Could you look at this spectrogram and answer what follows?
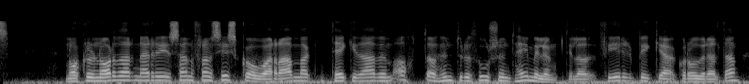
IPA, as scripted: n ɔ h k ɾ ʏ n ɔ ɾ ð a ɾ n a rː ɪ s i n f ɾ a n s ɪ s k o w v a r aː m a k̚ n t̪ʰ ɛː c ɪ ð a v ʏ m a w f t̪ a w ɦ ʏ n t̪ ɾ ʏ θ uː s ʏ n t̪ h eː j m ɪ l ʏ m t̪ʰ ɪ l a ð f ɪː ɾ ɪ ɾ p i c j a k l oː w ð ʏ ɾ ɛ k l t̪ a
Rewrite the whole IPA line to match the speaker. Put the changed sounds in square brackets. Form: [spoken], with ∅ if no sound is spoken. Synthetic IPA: n ɔ h k ɾ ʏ n ɔ ɾ ð a ɾ n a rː ɪ s [a] n f ɾ a n s ɪ s k o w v a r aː m a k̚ n t̪ʰ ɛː c ɪ ð a v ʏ m a w [h] t̪ a w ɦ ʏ n t̪ ɾ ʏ θ uː s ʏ n t̪ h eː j m ɪ l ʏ m t̪ʰ ɪ l a ð f ɪː ɾ ɪ ɾ p [ɪ] c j a k [ɾ] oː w ð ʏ ɾ ɛ [∅] l t̪ a

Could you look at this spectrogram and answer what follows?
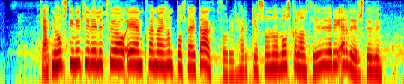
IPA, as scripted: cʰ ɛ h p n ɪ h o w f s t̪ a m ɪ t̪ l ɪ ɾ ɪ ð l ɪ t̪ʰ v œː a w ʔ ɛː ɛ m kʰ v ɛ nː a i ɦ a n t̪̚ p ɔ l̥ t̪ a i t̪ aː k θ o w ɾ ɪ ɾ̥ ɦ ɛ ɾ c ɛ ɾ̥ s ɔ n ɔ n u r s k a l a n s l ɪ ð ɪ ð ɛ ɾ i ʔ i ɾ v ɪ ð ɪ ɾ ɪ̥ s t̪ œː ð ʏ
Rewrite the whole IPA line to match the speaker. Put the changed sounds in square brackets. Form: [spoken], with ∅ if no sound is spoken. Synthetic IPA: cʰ ɛ h p n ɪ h o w f s t̪ [i] m ɪ t̪ l ɪ ɾ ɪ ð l ɪ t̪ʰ v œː a w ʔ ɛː ɛ m kʰ v ɛ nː a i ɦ a n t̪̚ p ɔ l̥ t̪ a i t̪ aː [x] θ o w ɾ ɪ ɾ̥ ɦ ɛ ɾ c ɛ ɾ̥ s ɔ n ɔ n [ɔ] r s k a l a n s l ɪ ð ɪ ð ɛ ɾ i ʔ [ɛ] ɾ v ɪ ð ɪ ɾ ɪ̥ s t̪ œː ð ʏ

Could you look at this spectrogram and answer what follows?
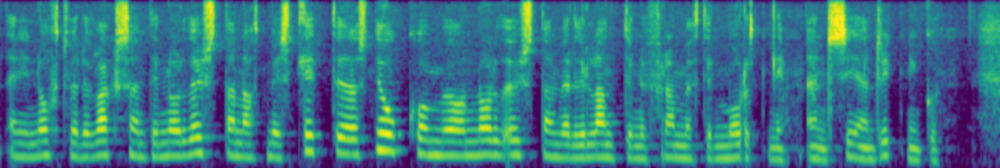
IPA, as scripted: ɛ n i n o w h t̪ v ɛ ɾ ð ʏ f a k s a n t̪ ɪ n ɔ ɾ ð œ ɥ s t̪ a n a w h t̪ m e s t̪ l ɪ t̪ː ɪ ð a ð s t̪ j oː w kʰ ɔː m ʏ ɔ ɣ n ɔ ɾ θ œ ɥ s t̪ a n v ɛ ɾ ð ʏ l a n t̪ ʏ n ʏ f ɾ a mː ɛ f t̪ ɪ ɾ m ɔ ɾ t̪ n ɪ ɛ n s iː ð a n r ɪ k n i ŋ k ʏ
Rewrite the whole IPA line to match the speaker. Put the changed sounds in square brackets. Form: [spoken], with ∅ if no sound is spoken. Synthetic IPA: ɛ n i n o w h t̪ v ɛ ɾ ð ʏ [v] a k s a n t̪ ɪ n ɔ ɾ ð œ ɥ s t̪ a n a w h t̪ m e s t̪ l ɪ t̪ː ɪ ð a ð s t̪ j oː w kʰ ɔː m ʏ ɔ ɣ n ɔ ɾ [ð] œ ɥ s t̪ a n v ɛ ɾ ð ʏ l a n t̪ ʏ n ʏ f ɾ a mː ɛ f t̪ ɪ ɾ m ɔ ɾ t̪ n ɪ ɛ n s iː ð a n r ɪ k n i ŋ k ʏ

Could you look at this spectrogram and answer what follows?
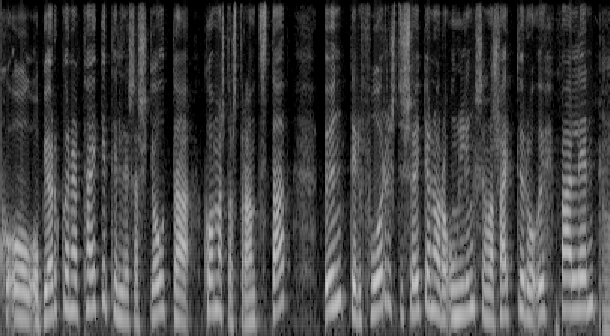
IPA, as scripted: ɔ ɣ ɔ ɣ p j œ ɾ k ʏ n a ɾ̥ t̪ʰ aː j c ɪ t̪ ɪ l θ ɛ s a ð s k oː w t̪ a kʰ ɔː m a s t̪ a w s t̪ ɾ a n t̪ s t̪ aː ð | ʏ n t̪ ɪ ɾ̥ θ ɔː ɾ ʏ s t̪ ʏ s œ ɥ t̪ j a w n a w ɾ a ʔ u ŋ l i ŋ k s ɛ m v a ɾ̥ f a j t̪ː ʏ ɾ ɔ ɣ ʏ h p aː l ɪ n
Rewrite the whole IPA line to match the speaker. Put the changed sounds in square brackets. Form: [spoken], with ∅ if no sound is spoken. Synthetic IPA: ɔ ɣ ɔ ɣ p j œ ɾ k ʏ n a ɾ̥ t̪ʰ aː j c ɪ [t̪ʰ] ɪ l θ ɛ s a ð s [c] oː w t̪ a kʰ ɔː m a s t̪ a w s t̪ ɾ a n t̪ s t̪ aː ð | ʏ n t̪ ɪ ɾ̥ [f] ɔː ɾ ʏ s t̪ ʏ s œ ɥ t̪ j a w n a w ɾ a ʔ u ŋ l i ŋ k s ɛ m v a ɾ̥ f a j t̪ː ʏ ɾ ɔ ɣ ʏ h p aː l ɪ n

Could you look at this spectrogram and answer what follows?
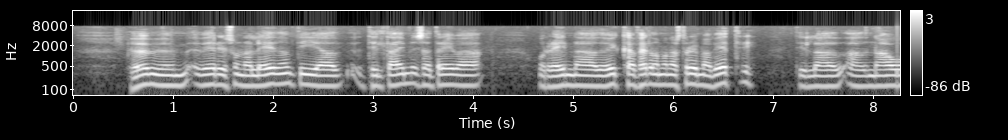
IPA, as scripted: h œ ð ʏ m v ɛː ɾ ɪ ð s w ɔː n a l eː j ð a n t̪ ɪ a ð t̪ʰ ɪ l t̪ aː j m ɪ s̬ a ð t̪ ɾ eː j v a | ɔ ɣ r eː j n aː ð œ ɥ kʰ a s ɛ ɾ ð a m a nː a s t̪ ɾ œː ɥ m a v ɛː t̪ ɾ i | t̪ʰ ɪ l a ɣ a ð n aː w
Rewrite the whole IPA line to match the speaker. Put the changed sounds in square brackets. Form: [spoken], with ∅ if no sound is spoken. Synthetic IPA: h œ [v] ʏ m v ɛː ɾ ɪ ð s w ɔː n a l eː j ð a n t̪ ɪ a ð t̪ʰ ɪ l t̪ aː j m ɪ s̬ a ð t̪ ɾ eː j v a | ɔ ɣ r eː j n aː ð œ ɥ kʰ a [f] ɛ ɾ ð a m a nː a s t̪ ɾ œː ɥ m a v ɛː t̪ ɾ [ɪ] | t̪ʰ ɪ l a [ð] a ð n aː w

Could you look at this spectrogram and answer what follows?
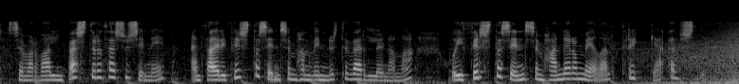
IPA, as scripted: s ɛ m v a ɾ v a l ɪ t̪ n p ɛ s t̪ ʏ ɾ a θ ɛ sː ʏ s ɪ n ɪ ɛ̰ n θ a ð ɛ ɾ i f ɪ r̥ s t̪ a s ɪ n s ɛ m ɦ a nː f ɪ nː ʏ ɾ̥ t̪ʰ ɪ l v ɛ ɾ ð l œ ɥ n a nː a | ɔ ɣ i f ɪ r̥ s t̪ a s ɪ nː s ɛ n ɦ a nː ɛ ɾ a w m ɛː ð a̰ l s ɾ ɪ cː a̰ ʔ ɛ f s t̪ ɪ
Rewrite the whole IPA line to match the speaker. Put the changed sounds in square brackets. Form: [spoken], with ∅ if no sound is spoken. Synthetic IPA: s ɛ m v a ɾ v a l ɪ [∅] n p ɛ s t̪ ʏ ɾ a θ ɛ sː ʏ s ɪ [nː] ɪ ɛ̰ n θ a ð ɛ ɾ i f ɪ r̥ s t̪ a s ɪ n s ɛ m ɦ a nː [v] ɪ nː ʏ ɾ̥ t̪ʰ ɪ l v ɛ ɾ ð l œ ɥ n a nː a | ɔ ɣ i f ɪ r̥ s t̪ a s ɪ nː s ɛ [m] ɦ a nː ɛ ɾ a w m ɛː ð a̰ l [θ] ɾ ɪ cː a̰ ʔ ɛ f s t̪ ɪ

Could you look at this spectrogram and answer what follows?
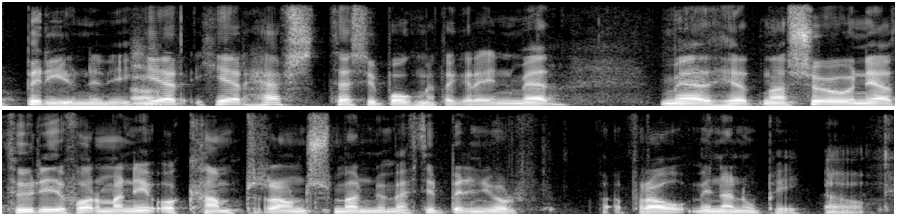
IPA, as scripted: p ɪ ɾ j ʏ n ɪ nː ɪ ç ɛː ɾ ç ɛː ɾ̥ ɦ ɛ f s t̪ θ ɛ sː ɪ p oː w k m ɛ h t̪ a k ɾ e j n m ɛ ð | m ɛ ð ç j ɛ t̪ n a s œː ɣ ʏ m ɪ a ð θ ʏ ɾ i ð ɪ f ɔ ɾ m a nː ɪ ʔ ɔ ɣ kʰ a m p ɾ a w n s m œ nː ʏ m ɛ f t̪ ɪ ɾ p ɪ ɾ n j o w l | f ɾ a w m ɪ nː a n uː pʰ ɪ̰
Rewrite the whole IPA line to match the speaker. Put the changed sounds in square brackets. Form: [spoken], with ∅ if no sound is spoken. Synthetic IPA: p ɪ ɾ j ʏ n ɪ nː ɪ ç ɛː ɾ ç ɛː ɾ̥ ɦ ɛ f s t̪ θ ɛ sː ɪ p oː w k m ɛ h t̪ a k ɾ e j n m ɛ ð | m ɛ ð ç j ɛ t̪ n a s œː ɣ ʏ [n] ɪ a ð θ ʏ ɾ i ð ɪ f ɔ ɾ m a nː ɪ ʔ ɔ ɣ kʰ a m p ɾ a w n s m œ nː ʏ m ɛ f t̪ ɪ ɾ p ɪ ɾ n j o w l | f ɾ a w m ɪ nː a n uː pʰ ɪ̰

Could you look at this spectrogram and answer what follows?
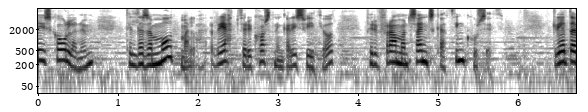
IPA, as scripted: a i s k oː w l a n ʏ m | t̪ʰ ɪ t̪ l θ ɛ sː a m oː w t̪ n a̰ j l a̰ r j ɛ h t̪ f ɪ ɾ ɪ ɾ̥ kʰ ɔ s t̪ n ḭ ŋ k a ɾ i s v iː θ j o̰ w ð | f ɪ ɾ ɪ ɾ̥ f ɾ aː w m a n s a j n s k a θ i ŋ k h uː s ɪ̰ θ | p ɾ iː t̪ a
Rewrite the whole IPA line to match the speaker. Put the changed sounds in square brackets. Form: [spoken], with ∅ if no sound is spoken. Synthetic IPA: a i s k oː w l a n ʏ m | t̪ʰ ɪ [∅] l θ ɛ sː a m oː w t̪ [m] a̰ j l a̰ r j ɛ h t̪ f ɪ ɾ ɪ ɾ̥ kʰ ɔ s t̪ n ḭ ŋ k a ɾ i s v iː θ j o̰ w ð | f ɪ ɾ ɪ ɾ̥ f ɾ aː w m a n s a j n s k a θ i ŋ k h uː s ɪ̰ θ | [k] ɾ [ɛː] t̪ a

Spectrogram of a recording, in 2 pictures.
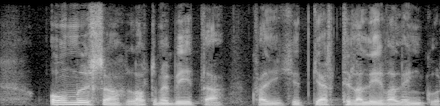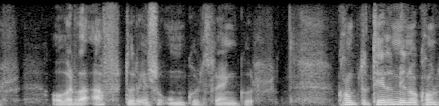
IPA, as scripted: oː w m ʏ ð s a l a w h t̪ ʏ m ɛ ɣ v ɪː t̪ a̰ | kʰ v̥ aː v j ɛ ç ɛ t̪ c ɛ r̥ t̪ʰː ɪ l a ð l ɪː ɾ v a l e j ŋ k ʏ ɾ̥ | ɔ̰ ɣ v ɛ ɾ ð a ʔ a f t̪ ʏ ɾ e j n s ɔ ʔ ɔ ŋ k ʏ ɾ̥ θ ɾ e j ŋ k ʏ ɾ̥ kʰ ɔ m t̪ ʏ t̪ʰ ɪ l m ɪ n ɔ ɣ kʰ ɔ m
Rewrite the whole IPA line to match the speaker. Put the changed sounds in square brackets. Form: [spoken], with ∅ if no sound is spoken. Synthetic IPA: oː w m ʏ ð s a l a w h t̪ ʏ m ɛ ɣ v ɪː t̪ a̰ | kʰ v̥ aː [ð] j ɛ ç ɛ t̪ c ɛ r̥ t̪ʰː ɪ l a ð l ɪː [∅] v a l e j ŋ k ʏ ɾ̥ | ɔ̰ ɣ v ɛ ɾ ð a ʔ a f t̪ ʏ ɾ e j n s ɔ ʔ [u] ŋ k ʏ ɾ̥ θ ɾ e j ŋ k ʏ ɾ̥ kʰ ɔ m t̪ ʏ t̪ʰ ɪ l m ɪ n ɔ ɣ kʰ ɔ m

